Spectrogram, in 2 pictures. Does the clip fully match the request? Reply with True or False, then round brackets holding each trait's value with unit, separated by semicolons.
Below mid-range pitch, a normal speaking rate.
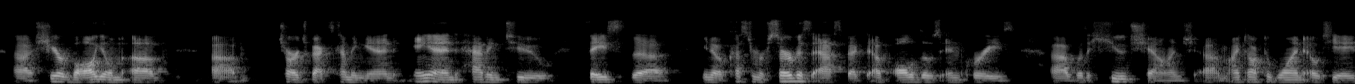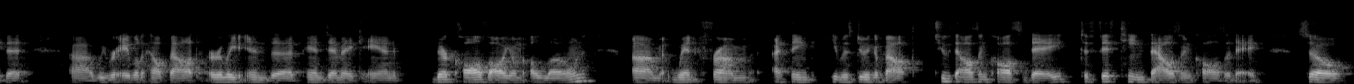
True (110 Hz; 160 wpm)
